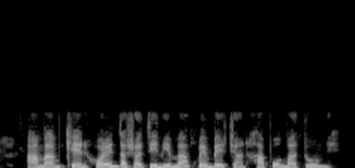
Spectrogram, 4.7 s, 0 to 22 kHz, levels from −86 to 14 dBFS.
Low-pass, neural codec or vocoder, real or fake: 7.2 kHz; codec, 24 kHz, 0.9 kbps, WavTokenizer, medium speech release version 2; fake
